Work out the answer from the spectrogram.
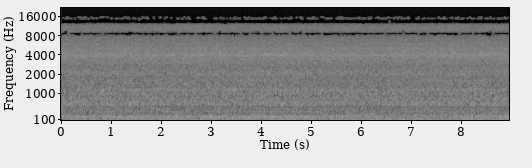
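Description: BMW M5 Competition's twin-turbo V8 idling steadily, heard from inside the cabin as an even low hum.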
